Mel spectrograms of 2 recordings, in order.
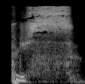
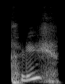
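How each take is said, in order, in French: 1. Le S final se prononce. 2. Le S final est muet. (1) "on va prononcer la lettre S" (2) "tout simplement comme plus"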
